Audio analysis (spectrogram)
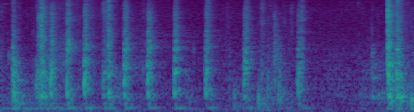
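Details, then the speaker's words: Nissan Patrol (coil cab) with ignition on and engine off: a quick run of light ticks, about eight per second, that slows and fades. A fan is rattling, suspected to be dirt in it (unconfirmed). "That sounds like, oh, the fan's on. No, it's the fan. There'll be dirt in it. Yeah, it's just dirt. Dirt in the fan."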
